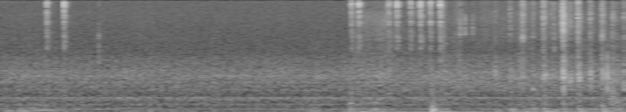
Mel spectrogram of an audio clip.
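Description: Typing on a computer keyboard: a quick run of keystrokes starting about three and a half seconds in, after a couple of faint clicks near the start.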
